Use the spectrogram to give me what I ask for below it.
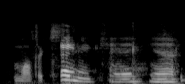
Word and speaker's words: Koenig: I think it's pronounced Koenig. Walter Koenig. Okay, yeah. As if it's like K-A-N-I-G, but it's K-O-E-N-I-G.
